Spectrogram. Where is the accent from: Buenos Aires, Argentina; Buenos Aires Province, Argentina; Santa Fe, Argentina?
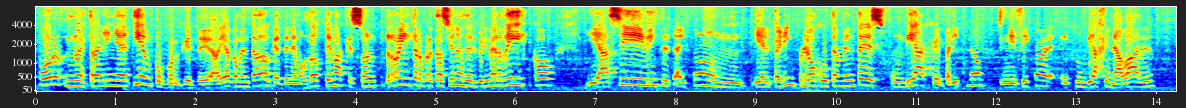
Santa Fe, Argentina; Reconquista; Nosotros somos de Reconquista Santa Fe.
